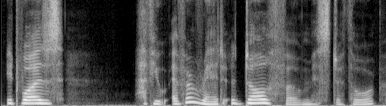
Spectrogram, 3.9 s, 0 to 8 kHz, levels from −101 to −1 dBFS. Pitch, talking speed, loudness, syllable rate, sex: 205 Hz, 140 wpm, -18 LUFS, 4.6 syllables/s, female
